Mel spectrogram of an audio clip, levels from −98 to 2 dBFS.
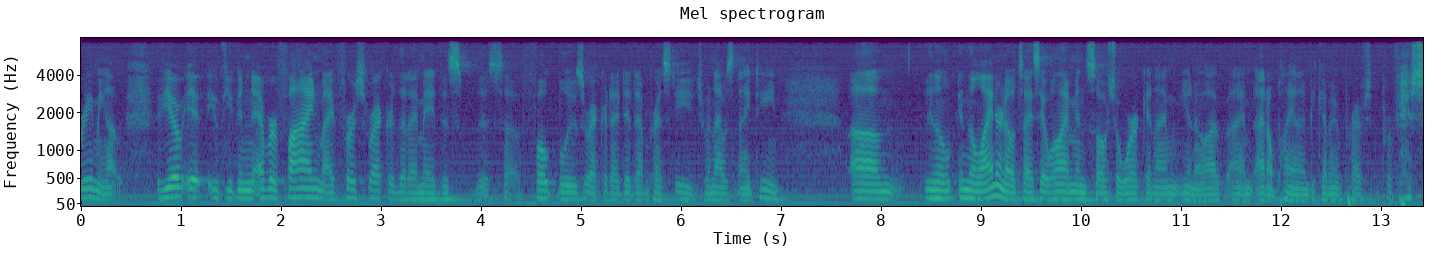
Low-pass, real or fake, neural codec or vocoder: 7.2 kHz; real; none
